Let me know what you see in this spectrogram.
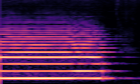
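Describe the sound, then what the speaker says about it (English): A horn holds a single steady B flat note, a loud, rich, buzzing tone up close that sounds alone for over a second before tapering off. "See if you can match my bob sound or B flat note."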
